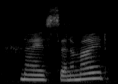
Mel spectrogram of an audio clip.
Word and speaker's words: niacinamide: And then I will let that dry after a few minutes, and then I'll use the Ordinary 10% niacinamide. How do we decide how to pronounce it? – Niacinamide. – Okay, well, I was way off.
